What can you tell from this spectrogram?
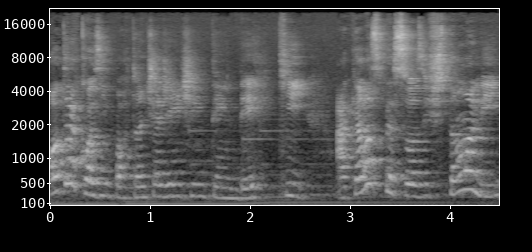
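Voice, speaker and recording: A woman's fairly high voice with lively intonation, amid noticeable background noise and audible room echo. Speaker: YouTuber giving tips to lawyers. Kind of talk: tutorial.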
